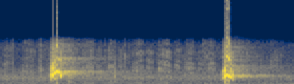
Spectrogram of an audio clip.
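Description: Two sharp, fairly high barks from a Cairn Terrier ring out, each a quick explosive yap with a brief ringing tail. A pause of nearly two seconds separates them against an otherwise quiet background.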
